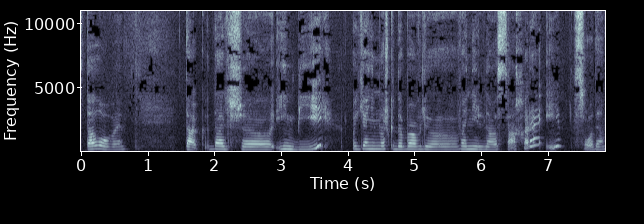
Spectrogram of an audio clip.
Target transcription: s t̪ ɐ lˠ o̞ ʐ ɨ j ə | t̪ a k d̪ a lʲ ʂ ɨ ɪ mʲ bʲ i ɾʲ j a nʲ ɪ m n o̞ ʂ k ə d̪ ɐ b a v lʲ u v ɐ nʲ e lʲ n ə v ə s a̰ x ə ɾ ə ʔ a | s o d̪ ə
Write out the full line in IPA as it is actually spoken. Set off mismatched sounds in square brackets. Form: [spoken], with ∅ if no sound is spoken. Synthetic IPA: s t̪ ɐ lˠ o̞ [v] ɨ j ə | t̪ a k d̪ a lʲ ʂ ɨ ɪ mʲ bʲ i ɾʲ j a nʲ ɪ m n o̞ ʂ k ə d̪ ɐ b a v lʲ [ʊ] v ɐ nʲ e lʲ n ə v ə s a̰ x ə ɾ ə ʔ [i] | s o d̪ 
